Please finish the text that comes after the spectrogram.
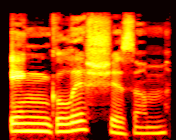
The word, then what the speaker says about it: Englishism: English, ism. Englishism. Stress N and keep glish light.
